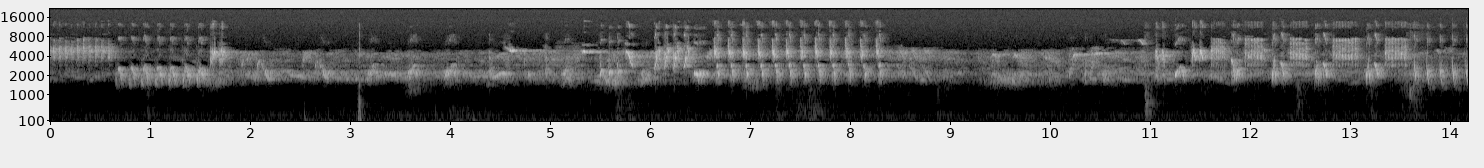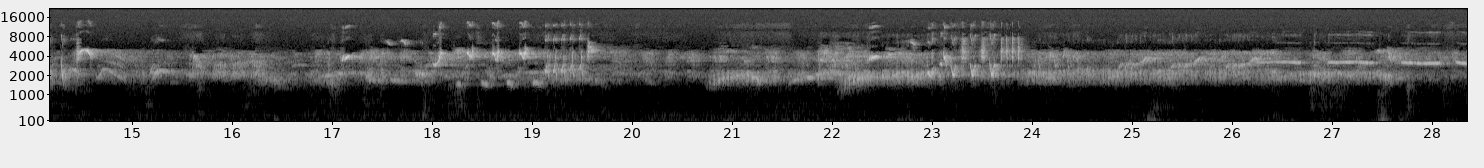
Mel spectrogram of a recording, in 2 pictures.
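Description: Birds chirping continuously, with fast trilled runs of short notes and repeated calls.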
